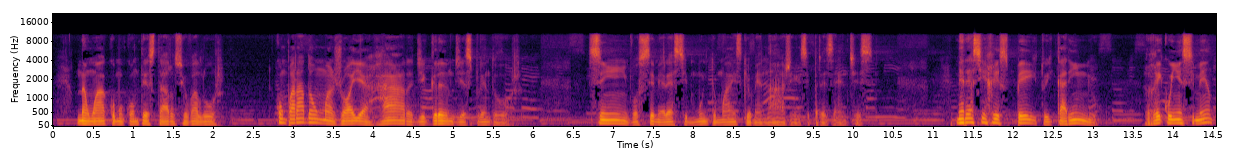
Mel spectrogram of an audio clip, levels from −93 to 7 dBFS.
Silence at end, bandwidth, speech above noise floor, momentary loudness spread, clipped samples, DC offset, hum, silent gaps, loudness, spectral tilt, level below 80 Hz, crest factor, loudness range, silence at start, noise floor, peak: 0 s; 11 kHz; 22 dB; 20 LU; under 0.1%; under 0.1%; none; none; -23 LUFS; -4.5 dB/octave; -44 dBFS; 18 dB; 3 LU; 0.05 s; -45 dBFS; -4 dBFS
